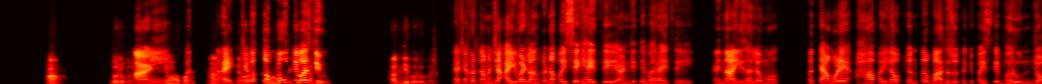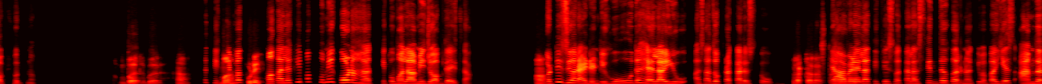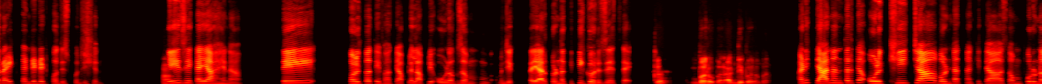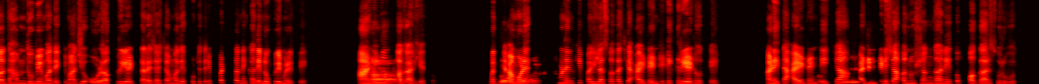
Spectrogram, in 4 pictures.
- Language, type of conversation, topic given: Marathi, podcast, काम म्हणजे तुमच्यासाठी फक्त पगार आहे की तुमची ओळखही आहे?
- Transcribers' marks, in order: tapping; in English: "व्हॉट इज युअर आयडेंटिटी? वू द हेल आर यु?"; other noise; in English: "येस, आय एम द राइट कँडिडेट फॉर धिस पोझिशन"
